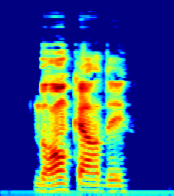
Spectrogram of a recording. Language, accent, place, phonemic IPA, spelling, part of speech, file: French, France, Lyon, /bʁɑ̃.kaʁ.de/, brancarder, verb, LL-Q150 (fra)-brancarder.wav
- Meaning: to stretcher (carry on a stretcher)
